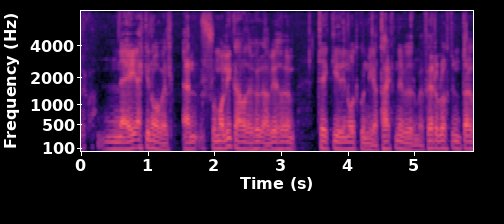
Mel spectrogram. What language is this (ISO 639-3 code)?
isl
